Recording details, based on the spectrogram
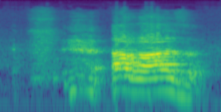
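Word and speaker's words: Araz: relégable ah c'est ça AR ras je te laisse deviner de qui euh moi je pense que c'est coco et ben oui a R a Z et parfaitement comme ça se prononce avec un comme ça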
